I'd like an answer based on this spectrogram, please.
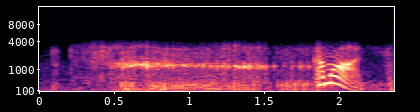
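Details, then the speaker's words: Cartoon snoring from a Looney Tunes scene where Daffy is told to wake up: a long rasping inhale followed by a whistling, sliding exhale. "snoring wake up Daffy wake up all right fine do you need to fight so loudly I'm trying to sleep"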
